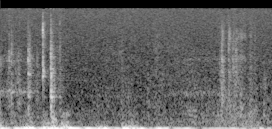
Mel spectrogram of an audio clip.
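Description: Fingers type on a computer keyboard, a few faint, quick clicks in short bursts at the start and near the end over a low, steady hum.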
